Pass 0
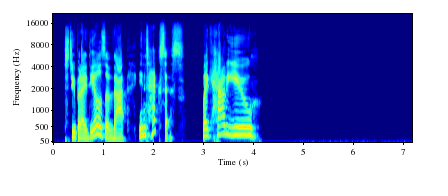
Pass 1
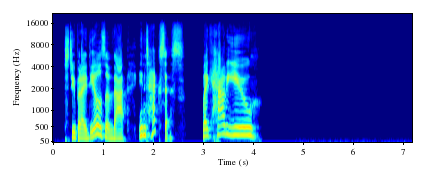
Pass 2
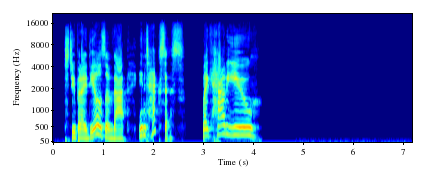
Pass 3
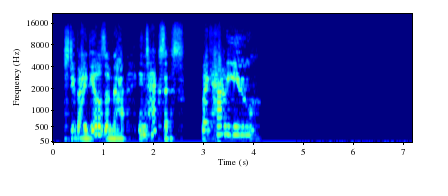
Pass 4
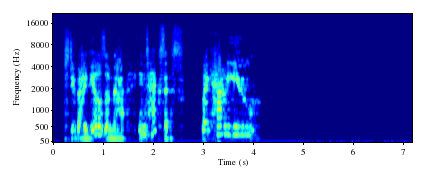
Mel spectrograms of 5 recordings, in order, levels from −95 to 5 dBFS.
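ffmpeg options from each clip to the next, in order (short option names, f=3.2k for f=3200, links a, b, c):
-af "equalizer=f=750:t=o:w=0.22:g=-5.5"
-af "aecho=1:1:2.2:0.66"
-af "afftfilt=real='re*2.45*eq(mod(b,6),0)':imag='im*2.45*eq(mod(b,6),0)':win_size=2048:overlap=0.75,volume=-6dB"
-af "bass=f=250:g=-5,treble=f=4k:g=-13,volume=1.5dB"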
